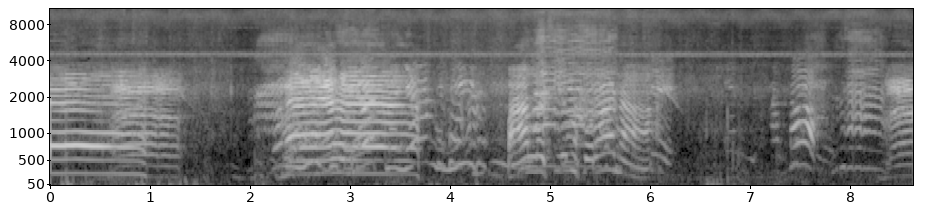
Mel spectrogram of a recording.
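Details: Sheep bleating during mating in Sirna Rasa village: several drawn-out, quavering bleats, some rising and falling, overlapping with human voices in the middle and near the end.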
